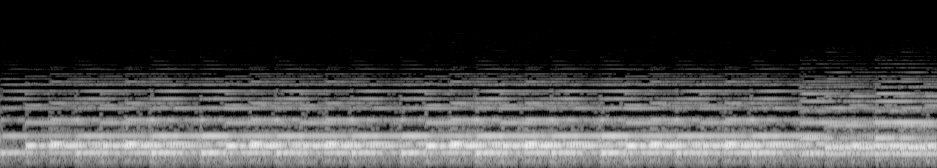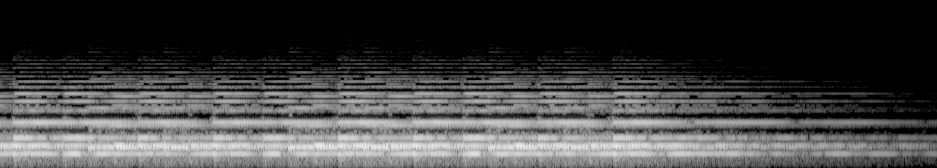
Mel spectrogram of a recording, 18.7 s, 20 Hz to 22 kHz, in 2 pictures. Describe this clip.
lonely piano6 60bpm
suspense, piano, interlude, atmosphere, spooky, cinematic, loop, ambience, horror, trailer, mood, radio, soundscape, chord, background, jingle, scary, pad, instrumental, movie, film, ambient, dark, instrument, background-sound, dramatic, music, drama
